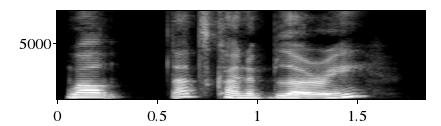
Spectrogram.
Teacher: So the fall rise creates that knowing, playful tone.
